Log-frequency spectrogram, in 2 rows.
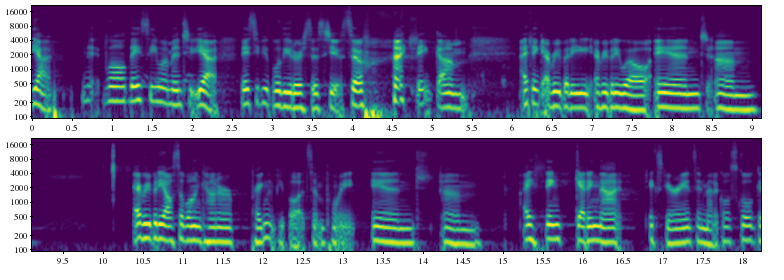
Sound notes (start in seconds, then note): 4.3 laugh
